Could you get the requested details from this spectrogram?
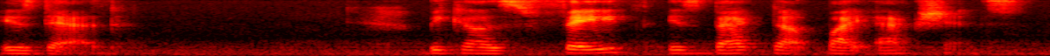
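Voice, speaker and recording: With a Brazilian accent, a woman speaks at a fairly low pitch, with vocal fry and fairly even intonation. Her pace is very slow, broken by long, frequent pauses. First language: Portuguese. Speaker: counseling student. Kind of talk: video blog for homework. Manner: hesitant with fillers.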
